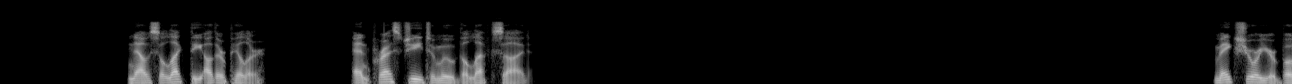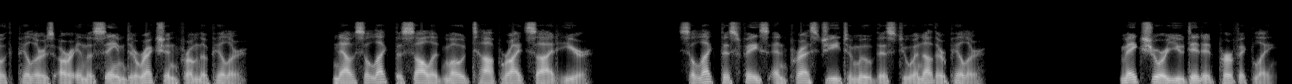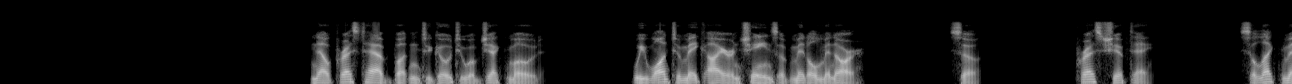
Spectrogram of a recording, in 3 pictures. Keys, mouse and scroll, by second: 0.0-0.9 scroll down 1, 0.9 click, 4.7 g, 8.4 KP_Decimal, 9.3 scroll up 3, 11.2 g, 13.4-14.8 scroll down 4, 14.8-17.7 middle drag, 17.7 click, 18.2-19.4 middle drag, 19.4 right click, 20.1-21.6 middle drag, 21.6 g, 24.1 KP_Decimal, 26.0 right click, 26.8 KP_1, 27.6-29.0 scroll down 15, 29.9 Tab, 30.7-31.8 scroll down 1, 35.6 click.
